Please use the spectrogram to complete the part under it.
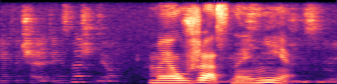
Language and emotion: Russian, angry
